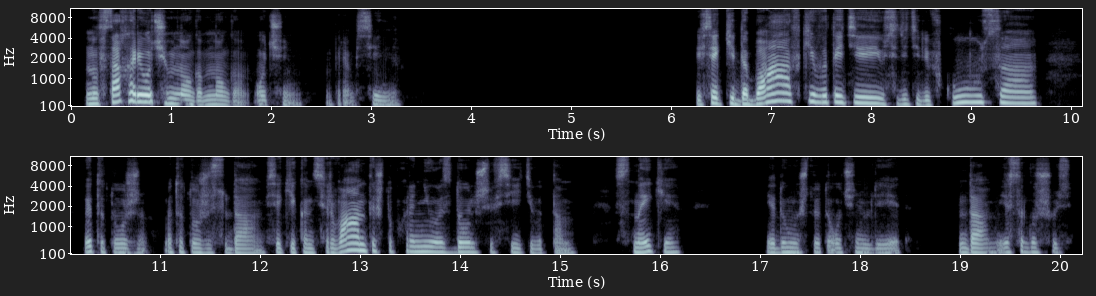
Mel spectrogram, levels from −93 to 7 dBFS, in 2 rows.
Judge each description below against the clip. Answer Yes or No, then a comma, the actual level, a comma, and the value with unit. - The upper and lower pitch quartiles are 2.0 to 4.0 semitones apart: No, average, 4.7 semitones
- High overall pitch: No, medium, 155 Hz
